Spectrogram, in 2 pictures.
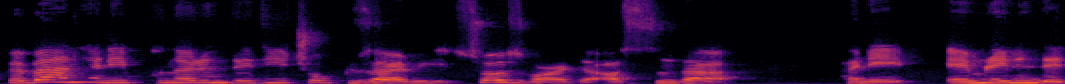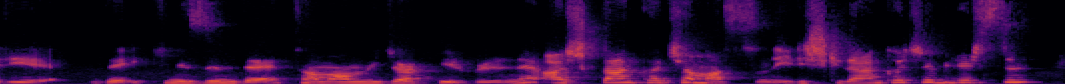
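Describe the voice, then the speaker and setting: A woman's voice: mid-range voice, normal speed, a bit bright, low-quality recording. A woman hosting a conversational discussion, thoughtful and explaining.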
